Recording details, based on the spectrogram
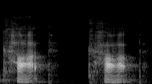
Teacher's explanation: e pode ser o também tá então não tem problema mas eu tô acostumado a falar Cap com o som de a mais aberto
